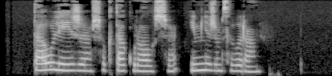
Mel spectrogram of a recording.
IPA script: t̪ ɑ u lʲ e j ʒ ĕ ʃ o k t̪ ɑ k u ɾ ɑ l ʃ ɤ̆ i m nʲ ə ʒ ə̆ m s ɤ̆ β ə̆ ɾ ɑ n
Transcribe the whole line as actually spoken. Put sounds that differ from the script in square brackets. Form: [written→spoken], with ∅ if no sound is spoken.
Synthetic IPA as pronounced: t̪ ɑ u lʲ e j ʒ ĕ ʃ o k t̪ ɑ k u ɾ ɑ l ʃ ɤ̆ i m nʲ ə ʒ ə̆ m s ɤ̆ β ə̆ ɾ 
